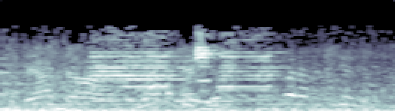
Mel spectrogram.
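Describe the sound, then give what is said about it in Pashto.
Cars and rickshaws pass along a busy market street in a steady wash of road noise, with a brief horn toot partway through, all beneath continuous voices. “موټران او رکشې یوې او بلې خواته تېرېږي.”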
